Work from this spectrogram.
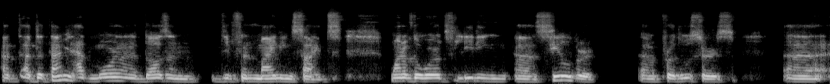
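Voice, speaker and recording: A middle-aged man from Peru, a guest telling his career story in an interview, with many pauses and restarts. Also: fairly high pitch, darkish tone, rough recording. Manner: hesitant, many ums and restarts. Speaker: guest entrepreneur. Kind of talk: casual interview talk.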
